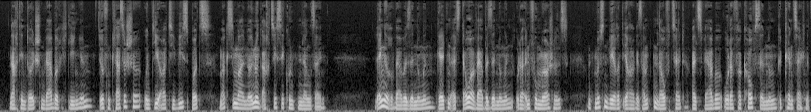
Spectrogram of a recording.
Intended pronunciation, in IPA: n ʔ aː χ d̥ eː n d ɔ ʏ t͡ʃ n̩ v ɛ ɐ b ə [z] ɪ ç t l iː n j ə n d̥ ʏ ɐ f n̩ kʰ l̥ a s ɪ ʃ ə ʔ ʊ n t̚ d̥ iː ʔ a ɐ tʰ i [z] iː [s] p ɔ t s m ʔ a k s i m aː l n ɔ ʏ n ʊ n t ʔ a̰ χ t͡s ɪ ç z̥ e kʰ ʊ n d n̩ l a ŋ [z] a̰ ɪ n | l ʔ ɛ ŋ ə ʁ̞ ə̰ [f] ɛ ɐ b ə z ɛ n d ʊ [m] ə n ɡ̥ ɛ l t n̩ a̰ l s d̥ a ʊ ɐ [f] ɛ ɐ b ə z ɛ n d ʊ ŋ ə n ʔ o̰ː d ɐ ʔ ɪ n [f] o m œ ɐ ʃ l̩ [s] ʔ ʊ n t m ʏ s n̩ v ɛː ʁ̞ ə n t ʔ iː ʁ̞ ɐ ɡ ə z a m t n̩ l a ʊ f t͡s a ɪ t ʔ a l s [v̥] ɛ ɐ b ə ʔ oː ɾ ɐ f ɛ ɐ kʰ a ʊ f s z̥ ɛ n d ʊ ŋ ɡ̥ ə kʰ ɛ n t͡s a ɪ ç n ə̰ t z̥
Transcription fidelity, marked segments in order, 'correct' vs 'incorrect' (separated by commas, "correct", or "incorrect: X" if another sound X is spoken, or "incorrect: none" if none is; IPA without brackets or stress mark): incorrect: ʁ, incorrect: v, correct, correct, incorrect: v, incorrect: ŋ, incorrect: v, correct, correct, correct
